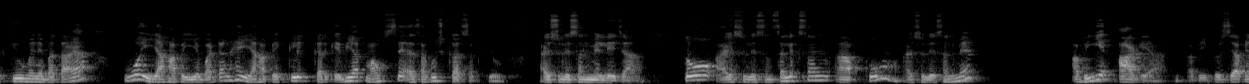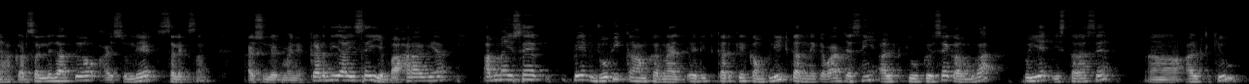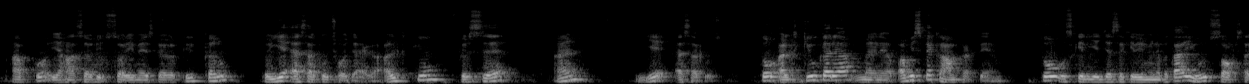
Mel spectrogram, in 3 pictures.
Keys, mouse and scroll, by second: 1.6 click, 8.5 middle click, 15.3-15.9 middle click, 16.1 z, 16.5 scroll down 1, 16.8-17.4 alt+middle click, 17.6 z, 18.9 scroll down 1, 19.2-19.8 alt+middle click, 19.8-20.2 scroll up 1, 22.7 alt+q, 26.6 click, 28.6 alt+q, 31.0 click, 32.1 middle click, 32.8 alt+q, 33.4-34.0 alt+middle click, 34.0 z, 34.3-35.5 alt+middle drag, 37.1 click.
